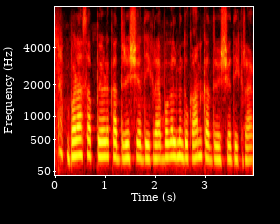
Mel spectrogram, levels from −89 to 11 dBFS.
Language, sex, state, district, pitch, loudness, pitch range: Hindi, female, Jharkhand, Garhwa, 215 Hz, -17 LUFS, 205-230 Hz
